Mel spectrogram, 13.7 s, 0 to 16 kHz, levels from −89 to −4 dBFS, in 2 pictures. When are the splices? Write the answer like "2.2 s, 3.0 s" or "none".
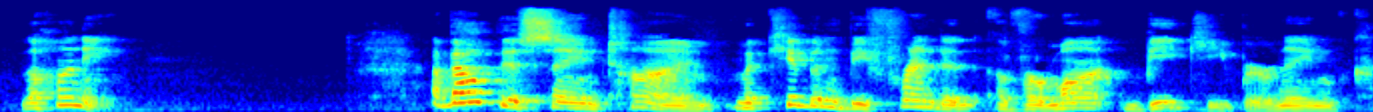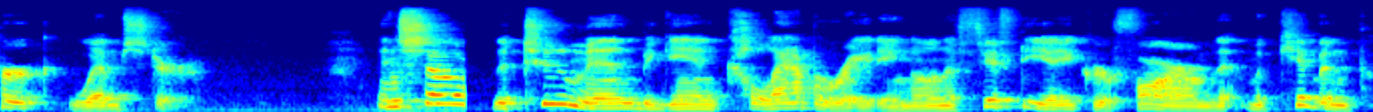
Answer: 9.2 s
